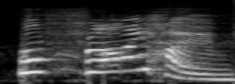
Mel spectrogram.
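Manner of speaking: high, slow, grand announcement; cheerful wizard. A narrator's reading. Wizard showing Dorothy the balloon, slow and high.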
